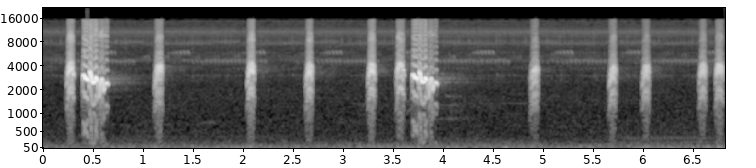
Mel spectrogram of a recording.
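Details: Sooty-headed bulbul (kutilang) in full, active song, used as a lure for wild bulbuls: sharp high chips repeated at uneven intervals, broken twice by a quick bubbly warbled phrase; quiet background.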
